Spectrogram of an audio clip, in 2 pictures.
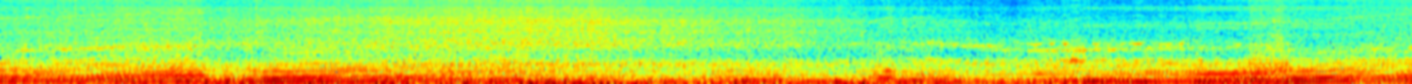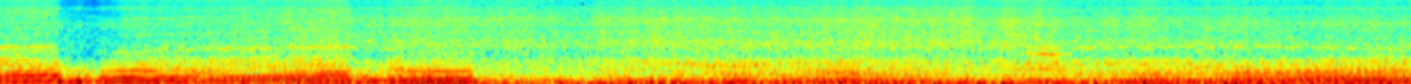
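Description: Turbocharged or supercharged car engine heard from inside the cabin during hard lapping, pulling with a rising pitch that drops back at each gear change. Midway it comes off the throttle briefly under braking for a corner, then accelerates hard again.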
